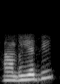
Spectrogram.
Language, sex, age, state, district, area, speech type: Hindi, male, 45-60, Uttar Pradesh, Lucknow, rural, conversation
